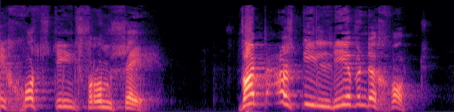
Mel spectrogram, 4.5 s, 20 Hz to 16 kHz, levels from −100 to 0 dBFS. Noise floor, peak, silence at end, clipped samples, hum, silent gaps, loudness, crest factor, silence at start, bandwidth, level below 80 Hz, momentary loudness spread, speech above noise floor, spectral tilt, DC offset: -79 dBFS; -2 dBFS; 0.5 s; under 0.1%; none; none; -22 LUFS; 22 dB; 0 s; 13.5 kHz; -64 dBFS; 16 LU; 57 dB; -5 dB/octave; under 0.1%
